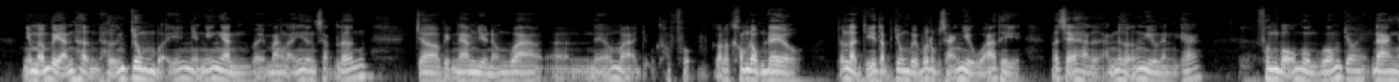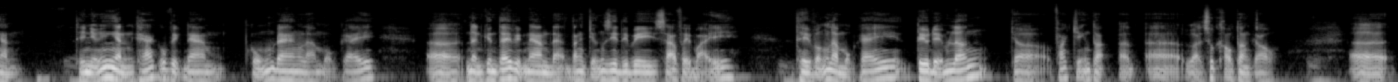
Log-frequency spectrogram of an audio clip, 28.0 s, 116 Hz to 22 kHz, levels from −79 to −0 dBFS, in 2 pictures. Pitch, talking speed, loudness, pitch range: 120 Hz, 210 wpm, -21 LUFS, 110-135 Hz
